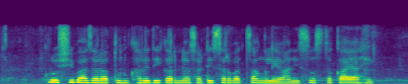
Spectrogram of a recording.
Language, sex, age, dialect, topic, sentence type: Marathi, female, 18-24, Standard Marathi, agriculture, question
